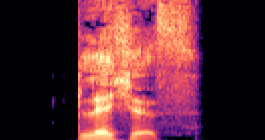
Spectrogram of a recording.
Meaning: genitive singular of Blech
- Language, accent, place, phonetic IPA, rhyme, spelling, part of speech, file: German, Germany, Berlin, [ˈblɛçəs], -ɛçəs, Bleches, noun, De-Bleches.ogg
